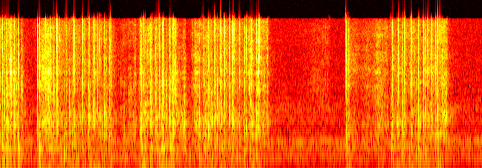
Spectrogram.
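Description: Long nails tap and scratch the rubber buttons of a small, hollow black plastic remote control, held side-on. Dense bursts of bright, rapid clicking and scratching alternate with quieter pauses, and a sharp single click stands out midway through the second pause before the last burst.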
